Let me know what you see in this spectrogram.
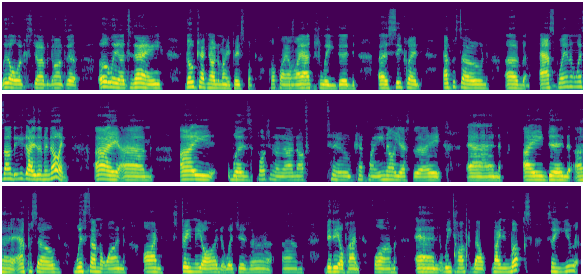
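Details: Woman born with cerebral palsy, speaking; dysarthria associated with cerebral palsy.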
